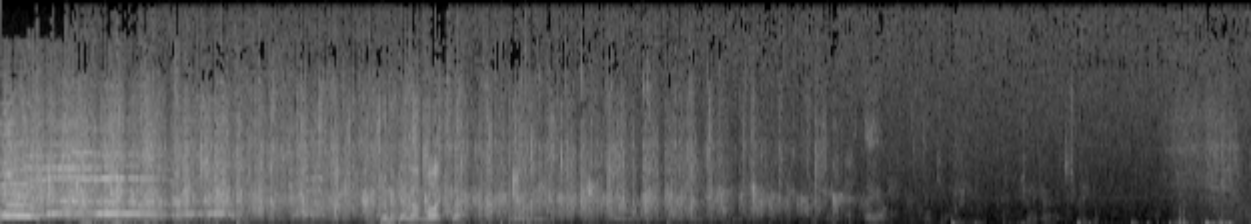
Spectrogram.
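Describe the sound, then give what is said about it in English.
An audience bursts into applause as two people are invited to the stage. A dense wash of clapping is loudest at the start and gradually thins out over several seconds, with a few scattered claps and murmurs lingering. “Let's give them a massive round of applause.”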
